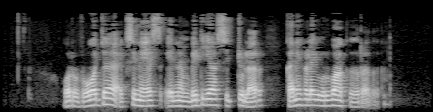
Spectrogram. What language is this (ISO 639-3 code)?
tam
